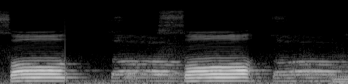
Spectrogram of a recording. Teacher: sama dengan huruf sa tapi dengan kondisi lidah yang berbeda, diangkat pangkal lidahnya sehingga menghasilkan suara yang tebal.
